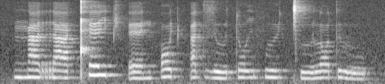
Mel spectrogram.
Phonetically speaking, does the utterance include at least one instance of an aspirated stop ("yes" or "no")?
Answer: yes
